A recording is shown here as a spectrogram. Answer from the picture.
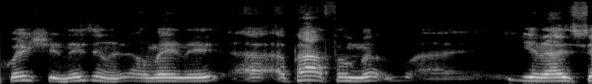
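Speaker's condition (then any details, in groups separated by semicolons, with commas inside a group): Cerebral palsy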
